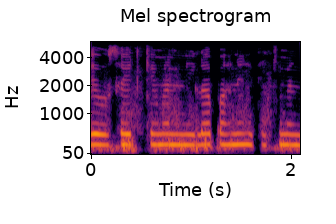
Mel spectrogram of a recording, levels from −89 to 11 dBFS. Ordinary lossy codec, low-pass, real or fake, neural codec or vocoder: none; 5.4 kHz; real; none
